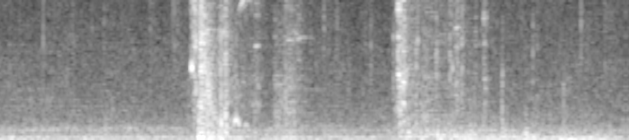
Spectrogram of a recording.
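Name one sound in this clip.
A grappling hook fires and snaps taut.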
